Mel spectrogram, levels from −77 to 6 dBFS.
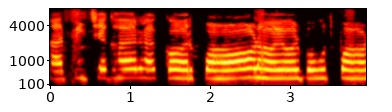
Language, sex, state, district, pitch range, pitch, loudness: Hindi, male, Bihar, Jamui, 320-335 Hz, 330 Hz, -11 LUFS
